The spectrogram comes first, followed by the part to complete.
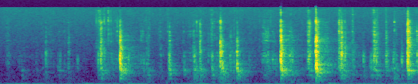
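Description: Irregular small metallic clicks and taps as a nut is started by hand onto a bolt of a loosely fitted bonnet-strut mounting bracket, the loose bracket parts rattling. Two louder clicks come about a second in and again about three seconds in.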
